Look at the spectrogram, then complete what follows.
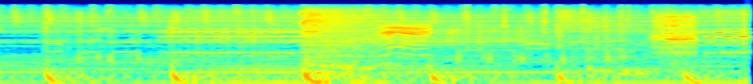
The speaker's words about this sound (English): pick up the phone.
